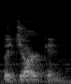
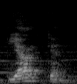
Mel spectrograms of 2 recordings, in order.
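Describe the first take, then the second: First: The J is pronounced as a J sound. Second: The J is pronounced as a Y sound. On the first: The speaker calls it wrong. "to say it with a J is a bit odd" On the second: The speaker calls it right. "it is a Y sound"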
